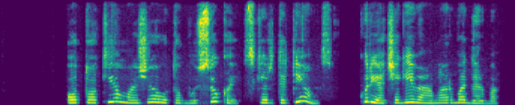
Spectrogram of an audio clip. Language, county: Lithuanian, Marijampolė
